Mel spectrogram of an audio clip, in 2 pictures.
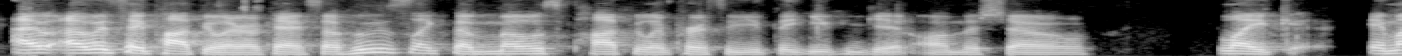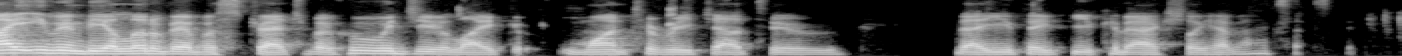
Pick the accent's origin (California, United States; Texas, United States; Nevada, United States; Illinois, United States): California, United States; Bay Area; also born or lived in Richmond, California; now in Davis, United States; Grew up in the Bay Area. I lived out in Richmond. Right now I'm living out in Davis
